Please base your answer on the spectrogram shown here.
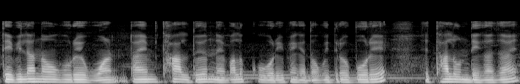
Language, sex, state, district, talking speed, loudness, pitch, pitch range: Chakma, male, Tripura, Unakoti, 175 wpm, -15 LUFS, 115 Hz, 105-120 Hz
